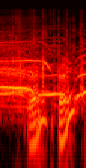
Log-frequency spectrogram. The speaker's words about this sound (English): Right, look at this guy. A little bit of applause there.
